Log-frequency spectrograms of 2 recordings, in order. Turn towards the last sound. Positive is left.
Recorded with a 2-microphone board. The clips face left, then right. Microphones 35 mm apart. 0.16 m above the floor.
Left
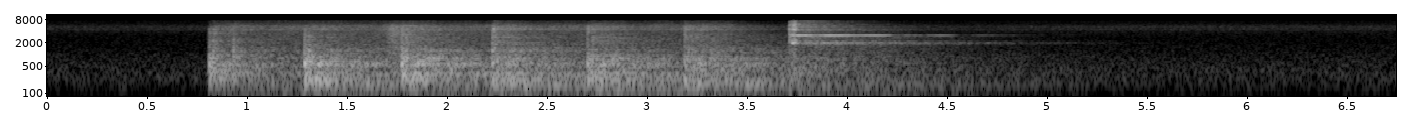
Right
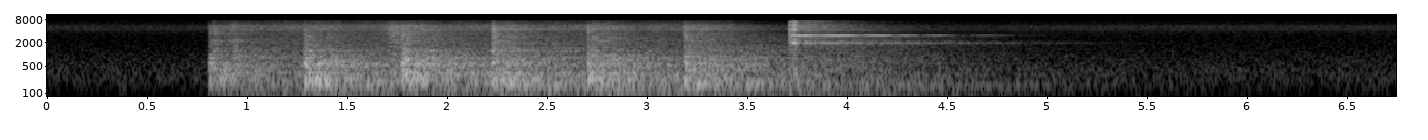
turn(degrees=5)  # may be behind; listen again after turning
